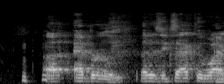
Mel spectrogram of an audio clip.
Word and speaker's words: Eberle: Uh Eberly.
